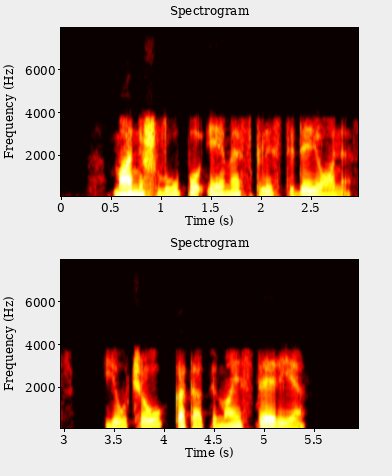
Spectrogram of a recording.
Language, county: Lithuanian, Vilnius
